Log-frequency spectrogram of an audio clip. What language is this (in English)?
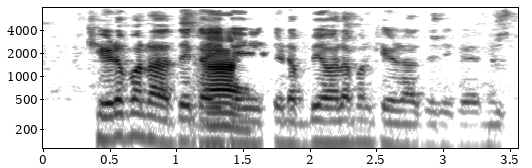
Marathi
